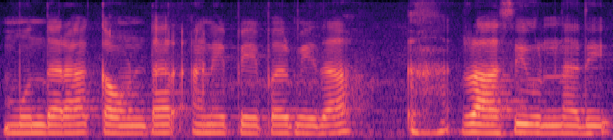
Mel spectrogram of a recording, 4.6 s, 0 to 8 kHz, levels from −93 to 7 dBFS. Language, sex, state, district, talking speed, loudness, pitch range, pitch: Telugu, male, Telangana, Hyderabad, 90 wpm, -19 LUFS, 165-175 Hz, 170 Hz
